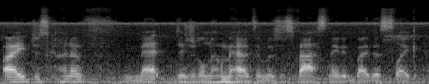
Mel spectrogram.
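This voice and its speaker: A man's voice: low-pitched, steady tone, normal speed, background noise. A man from Los Angeles with a Californian accent, answering interview questions in a casual, informal way with lots of "like". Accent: Californian American. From Los Angeles, United States. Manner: informal, peppered with "like". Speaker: interview guest, singer-songwriter and digital nomad.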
